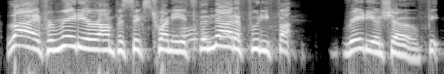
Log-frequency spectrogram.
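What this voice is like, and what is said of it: Energetic radio announcer voice. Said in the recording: “I want to hear your best radio voice ... you need more energy ... like Guy Fieri”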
